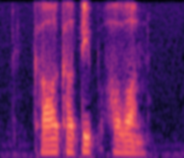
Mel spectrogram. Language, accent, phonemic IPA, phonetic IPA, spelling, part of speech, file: Armenian, Eastern Armenian, /kʰɑʁɑkʰɑˈtip ɑˈvɑn/, [kʰɑʁɑkʰɑtíp ɑvɑ́n], քաղաքատիպ ավան, noun, Hy-քաղաքատիպ ավան.ogg
- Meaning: urban-type settlement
